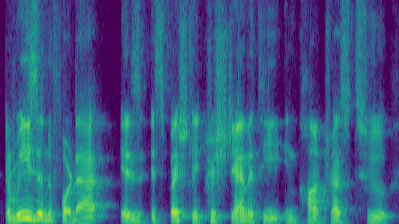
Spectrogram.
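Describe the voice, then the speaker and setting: A man's voice: medium pitch, expressive, normal speed. A man hosting a livestream, giving blunt, opinionated commentary and thinking aloud with frequent restarts. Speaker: livestream host.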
